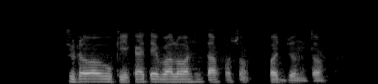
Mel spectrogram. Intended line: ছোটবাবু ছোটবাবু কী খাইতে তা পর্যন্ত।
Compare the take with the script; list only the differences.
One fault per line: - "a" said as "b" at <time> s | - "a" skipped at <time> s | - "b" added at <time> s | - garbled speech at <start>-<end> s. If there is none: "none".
- "ছোটবাবু" skipped at 1.1 s
- "ভালোবাসে" added at 1.6 s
